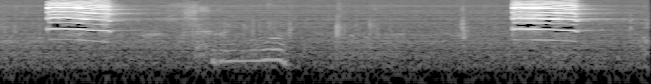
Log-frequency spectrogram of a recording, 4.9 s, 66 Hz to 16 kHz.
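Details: Two hoarse, hissing screams from an owl chick perched out of sight in a tree about 100 metres away at low light, spaced three and a half seconds apart, with a soft low whistled note and faint clicks in the gap.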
